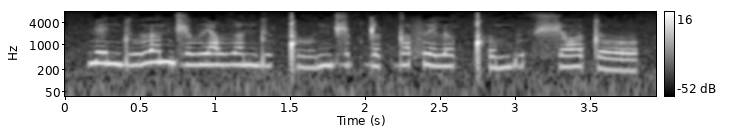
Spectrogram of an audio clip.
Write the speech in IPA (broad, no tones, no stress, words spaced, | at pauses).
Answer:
ɳendṳlɔ nd͡ʒɔβelðˤo ndṳǃo̤nd͡ʒʊp dˤuʈdˤɪ feloǃʰʊmbṳθ ʃɔ to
